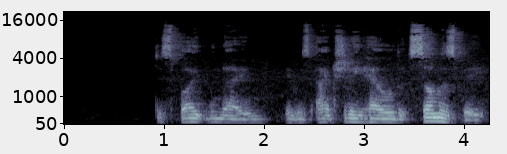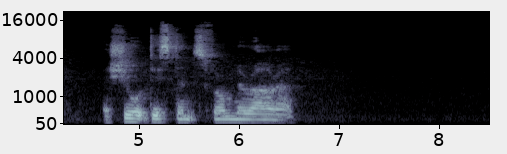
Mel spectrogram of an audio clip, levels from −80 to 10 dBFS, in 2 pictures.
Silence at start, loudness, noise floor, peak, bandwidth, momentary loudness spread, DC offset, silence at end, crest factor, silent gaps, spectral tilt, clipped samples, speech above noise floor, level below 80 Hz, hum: 0.9 s; -21 LUFS; -75 dBFS; -4 dBFS; 15.5 kHz; 15 LU; under 0.1%; 1.95 s; 20 dB; none; -3.5 dB/octave; under 0.1%; 54 dB; -64 dBFS; none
